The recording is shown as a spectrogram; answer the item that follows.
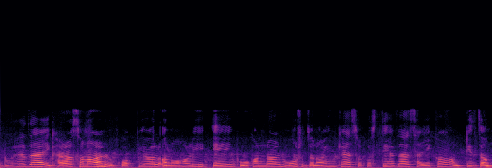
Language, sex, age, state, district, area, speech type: Assamese, female, 30-45, Assam, Dhemaji, rural, read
